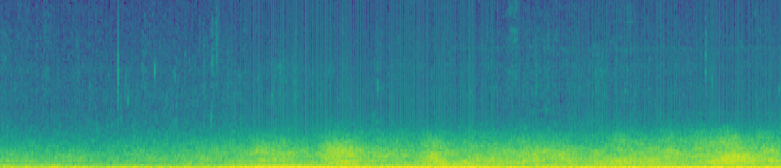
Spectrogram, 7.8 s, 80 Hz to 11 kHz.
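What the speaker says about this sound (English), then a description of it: "We can capture here the landing of Cathay Pacific 777-300 from Hong Kong." A Cathay Pacific Boeing 777-300 from Hong Kong lands at JFK, its deep engine roar swelling and then holding as a broad rumble across the airfield.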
